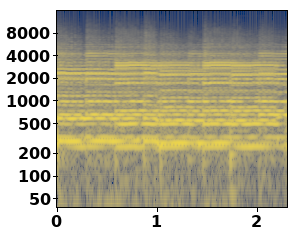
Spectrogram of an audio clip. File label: Gretsch Guitar Loop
